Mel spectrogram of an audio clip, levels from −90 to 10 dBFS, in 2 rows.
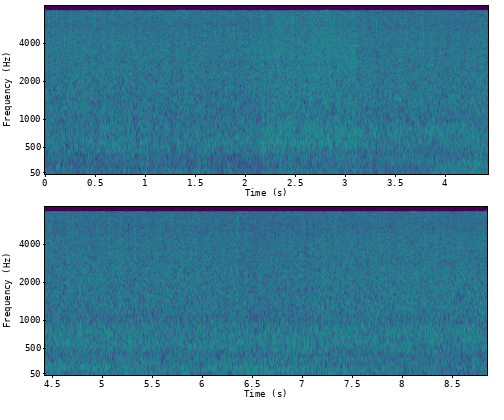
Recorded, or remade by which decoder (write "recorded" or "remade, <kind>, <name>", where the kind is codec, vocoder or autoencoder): recorded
